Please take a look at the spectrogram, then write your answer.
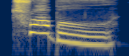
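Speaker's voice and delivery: "Trouble" said whole after the sounds; blended word. Shown as a demonstration. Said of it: "Blend the sounds".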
